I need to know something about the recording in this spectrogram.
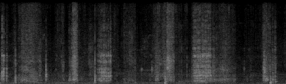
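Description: Shoes scuff and shuffle on pavement.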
